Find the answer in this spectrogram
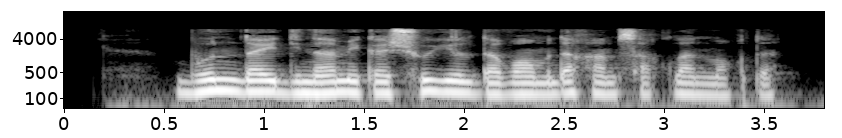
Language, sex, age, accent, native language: Uzbek, male, 18-24, Toshkent viloyati, Uzbek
